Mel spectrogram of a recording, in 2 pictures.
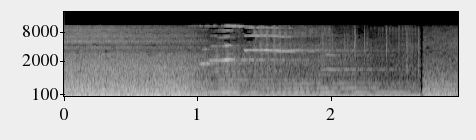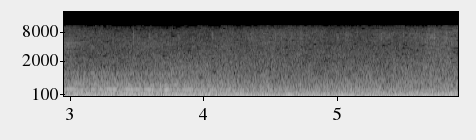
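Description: A man laughs through a headset microphone.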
